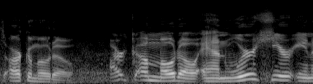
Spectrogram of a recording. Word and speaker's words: Arcimoto: do you pronounce that it's pronounced aramoto aramoto and we're here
